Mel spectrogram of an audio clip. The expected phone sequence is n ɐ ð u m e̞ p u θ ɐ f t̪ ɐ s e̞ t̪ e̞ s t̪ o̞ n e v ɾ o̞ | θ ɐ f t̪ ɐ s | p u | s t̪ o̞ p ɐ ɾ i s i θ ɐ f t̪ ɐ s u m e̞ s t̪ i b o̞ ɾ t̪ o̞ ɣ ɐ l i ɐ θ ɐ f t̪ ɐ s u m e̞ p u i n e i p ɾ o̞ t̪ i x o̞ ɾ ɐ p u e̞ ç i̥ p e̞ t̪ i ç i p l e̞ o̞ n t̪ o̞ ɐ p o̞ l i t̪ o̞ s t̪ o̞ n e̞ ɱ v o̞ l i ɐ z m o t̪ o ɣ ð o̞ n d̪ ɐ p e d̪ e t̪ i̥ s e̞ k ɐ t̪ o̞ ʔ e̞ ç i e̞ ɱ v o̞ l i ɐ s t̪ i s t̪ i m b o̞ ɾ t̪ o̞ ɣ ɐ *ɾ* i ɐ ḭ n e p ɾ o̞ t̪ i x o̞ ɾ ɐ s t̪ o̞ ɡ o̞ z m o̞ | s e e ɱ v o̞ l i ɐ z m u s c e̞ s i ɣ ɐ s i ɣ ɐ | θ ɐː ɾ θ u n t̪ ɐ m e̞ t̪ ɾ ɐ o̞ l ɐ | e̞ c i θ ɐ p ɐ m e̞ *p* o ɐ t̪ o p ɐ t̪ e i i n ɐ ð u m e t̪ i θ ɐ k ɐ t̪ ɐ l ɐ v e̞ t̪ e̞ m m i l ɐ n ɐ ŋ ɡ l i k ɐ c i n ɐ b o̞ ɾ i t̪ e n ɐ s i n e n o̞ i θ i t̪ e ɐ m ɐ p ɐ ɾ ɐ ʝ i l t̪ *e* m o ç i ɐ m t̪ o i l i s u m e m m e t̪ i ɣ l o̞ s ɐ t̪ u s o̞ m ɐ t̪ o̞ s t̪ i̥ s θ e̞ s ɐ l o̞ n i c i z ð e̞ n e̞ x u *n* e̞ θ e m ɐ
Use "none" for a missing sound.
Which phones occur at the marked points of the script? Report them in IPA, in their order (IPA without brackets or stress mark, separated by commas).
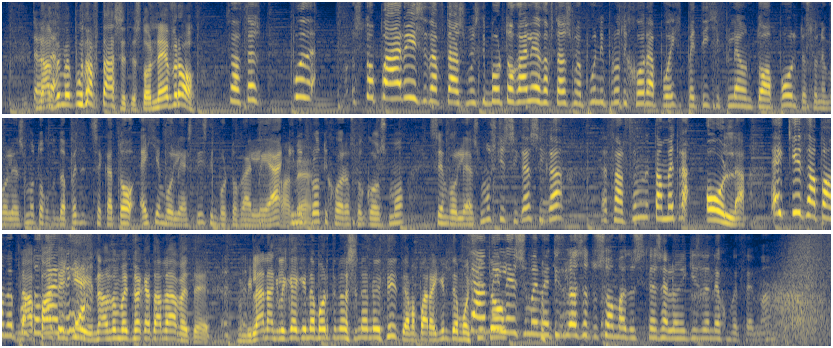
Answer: l, p, e, m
